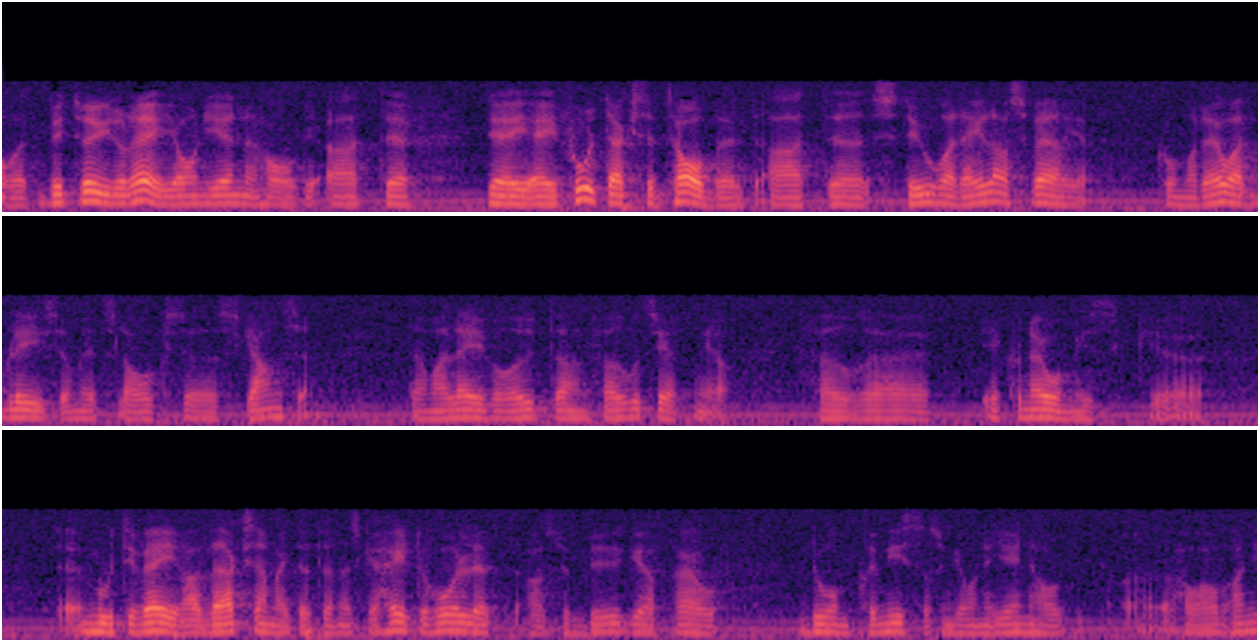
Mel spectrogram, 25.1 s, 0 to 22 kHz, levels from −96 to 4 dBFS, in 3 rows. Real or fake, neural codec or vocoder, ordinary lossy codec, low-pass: real; none; MP3, 32 kbps; 5.4 kHz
